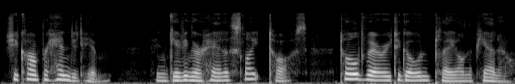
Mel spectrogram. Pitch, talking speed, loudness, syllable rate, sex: 180 Hz, 220 wpm, -18 LUFS, 5.8 syllables/s, female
